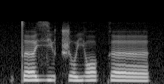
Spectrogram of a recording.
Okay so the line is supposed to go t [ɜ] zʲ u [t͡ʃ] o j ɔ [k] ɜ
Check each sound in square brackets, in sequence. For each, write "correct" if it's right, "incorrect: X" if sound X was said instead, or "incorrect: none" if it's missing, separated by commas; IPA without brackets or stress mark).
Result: correct, correct, correct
